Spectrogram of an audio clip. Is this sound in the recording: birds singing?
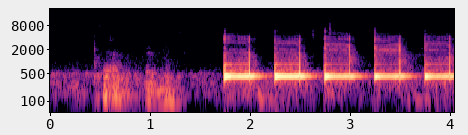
no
